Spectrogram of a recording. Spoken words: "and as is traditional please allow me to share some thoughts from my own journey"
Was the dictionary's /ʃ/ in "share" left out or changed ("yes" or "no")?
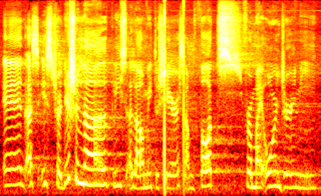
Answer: no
